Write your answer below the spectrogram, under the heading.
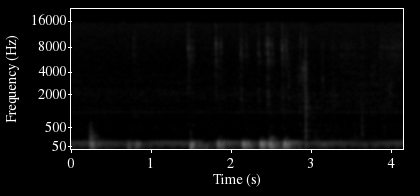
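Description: Typing on a computer keyboard: a short run of separate keystrokes over about three seconds, as a word is typed into a text field.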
